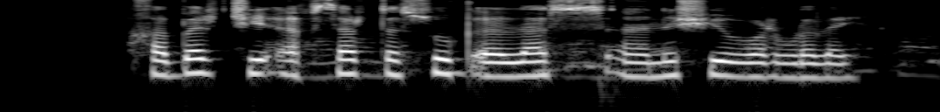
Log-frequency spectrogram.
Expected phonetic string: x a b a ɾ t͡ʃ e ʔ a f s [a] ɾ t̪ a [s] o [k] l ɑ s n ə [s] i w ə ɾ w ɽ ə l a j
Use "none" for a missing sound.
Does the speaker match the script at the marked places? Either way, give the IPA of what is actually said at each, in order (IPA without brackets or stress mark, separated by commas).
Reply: a, s, k, ʃ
